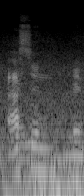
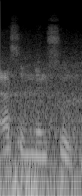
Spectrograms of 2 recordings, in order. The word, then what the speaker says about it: Assin Manso: uh uh ason men I think I said that right yeah as uh Asin menu you can Google it it's spelled uh a s s i n m e NS o as Manu that's the place where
